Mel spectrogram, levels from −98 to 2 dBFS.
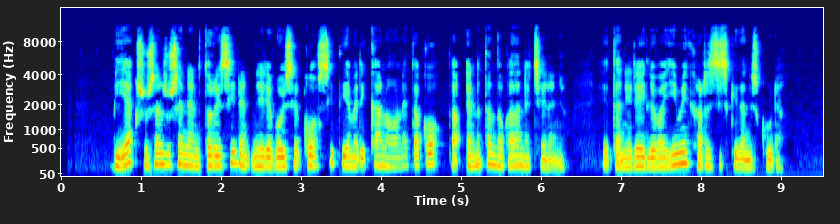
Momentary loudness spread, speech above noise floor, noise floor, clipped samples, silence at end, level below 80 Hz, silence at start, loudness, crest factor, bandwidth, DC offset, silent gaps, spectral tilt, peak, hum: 10 LU; 44 dB; -74 dBFS; under 0.1%; 0.5 s; -76 dBFS; 0.65 s; -30 LUFS; 18 dB; 11.5 kHz; under 0.1%; none; -4 dB/octave; -12 dBFS; none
